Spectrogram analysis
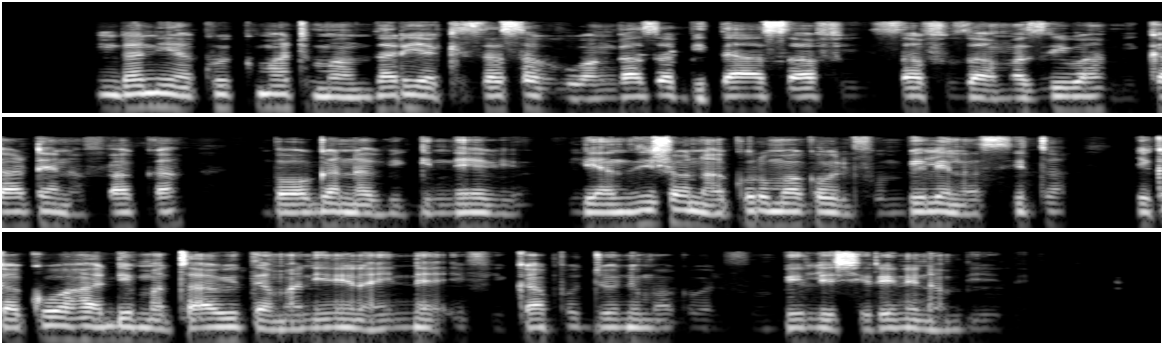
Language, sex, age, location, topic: Swahili, female, 25-35, Nairobi, finance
